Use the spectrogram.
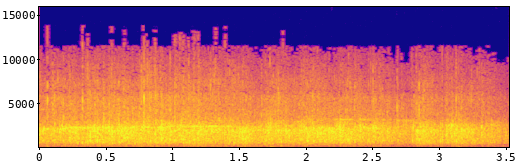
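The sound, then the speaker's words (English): An audience applauds to welcome a speaker: dense, continuous clapping that holds steady throughout and eases slightly at the end. “Can we give Brendan a round?”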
